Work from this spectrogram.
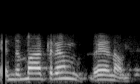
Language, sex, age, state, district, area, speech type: Malayalam, female, 60+, Kerala, Kottayam, urban, conversation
